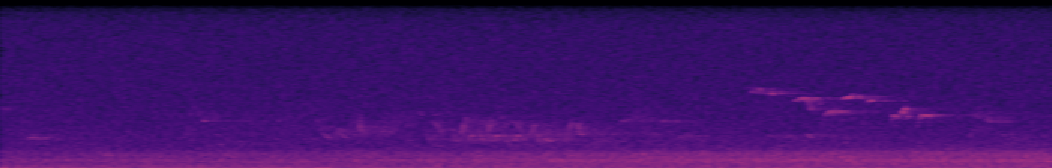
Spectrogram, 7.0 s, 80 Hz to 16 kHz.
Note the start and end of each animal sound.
2.0s-2.6s: Red-eyed Vireo (Vireo olivaceus)
2.7s-4.0s: Purple Finch (Haemorhous purpureus)
4.8s-6.5s: Brown Creeper (Certhia americana)

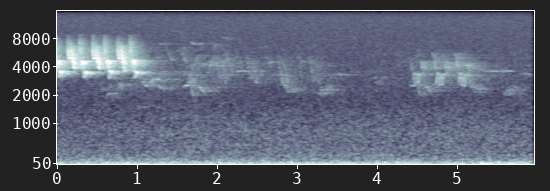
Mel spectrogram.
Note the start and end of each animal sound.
0.0s-3.6s: Ovenbird (Seiurus aurocapilla)
0.7s-2.1s: American Robin (Turdus migratorius)
1.2s-2.4s: Blackburnian Warbler (Setophaga fusca)
2.7s-3.6s: American Robin (Turdus migratorius)
4.2s-6.0s: American Robin (Turdus migratorius)
4.3s-5.5s: Mourning Warbler (Geothlypis philadelphia)

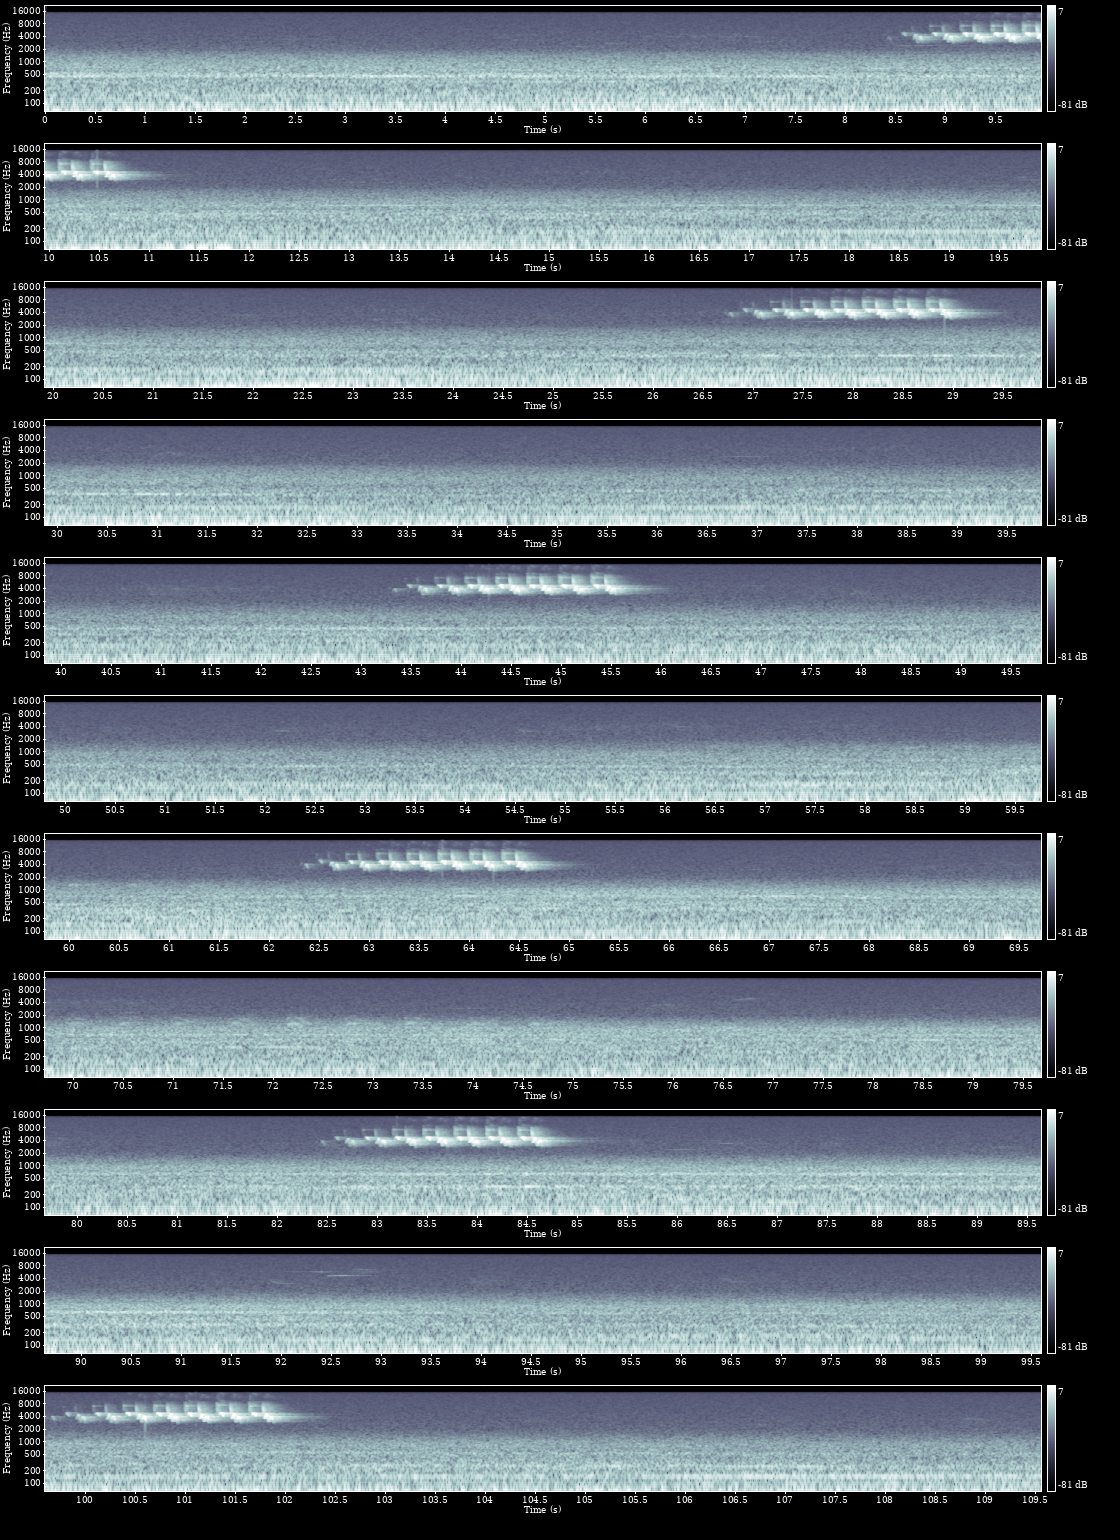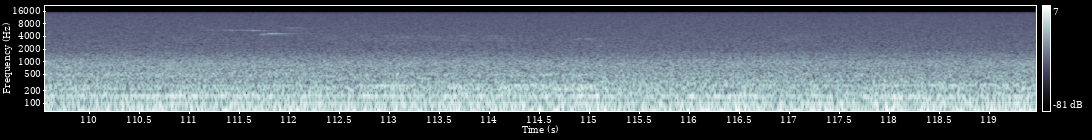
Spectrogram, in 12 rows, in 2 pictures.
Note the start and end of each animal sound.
8.4s-11.2s: Ovenbird (Seiurus aurocapilla)
26.7s-29.2s: Ovenbird (Seiurus aurocapilla)
43.3s-46.1s: Ovenbird (Seiurus aurocapilla)
62.3s-65.1s: Ovenbird (Seiurus aurocapilla)
69.2s-70.8s: Ovenbird (Seiurus aurocapilla)
71.5s-74.8s: American Crow (Corvus brachyrhynchos)
82.4s-85.2s: Ovenbird (Seiurus aurocapilla)
85.8s-86.8s: Hermit Thrush (Catharus guttatus)
92.0s-93.1s: Black-throated Green Warbler (Setophaga virens)
99.6s-102.3s: Ovenbird (Seiurus aurocapilla)
111.1s-112.3s: Black-throated Green Warbler (Setophaga virens)
112.4s-114.3s: Ovenbird (Seiurus aurocapilla)

